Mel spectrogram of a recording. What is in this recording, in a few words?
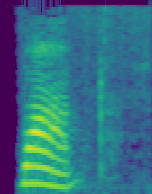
"womp", English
